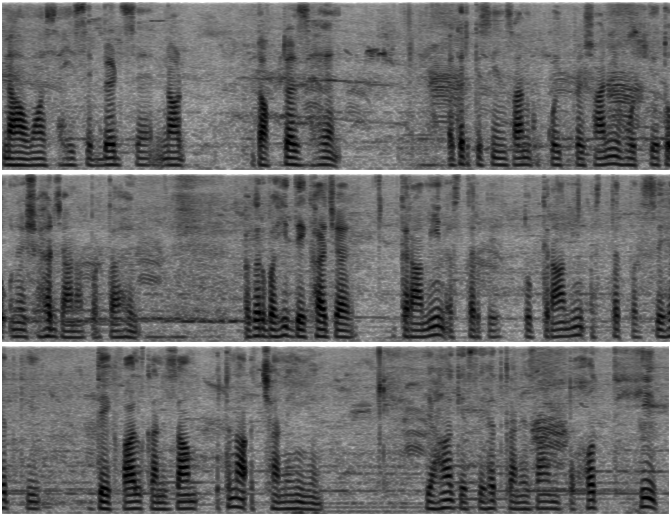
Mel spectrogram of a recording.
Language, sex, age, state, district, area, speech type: Urdu, male, 18-30, Bihar, Saharsa, rural, spontaneous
